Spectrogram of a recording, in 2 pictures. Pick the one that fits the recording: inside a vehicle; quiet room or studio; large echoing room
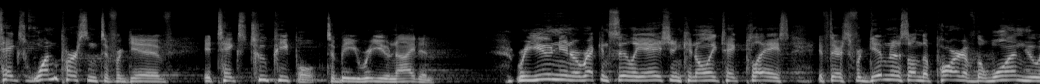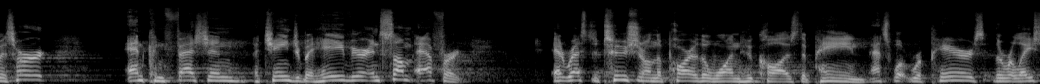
large echoing room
